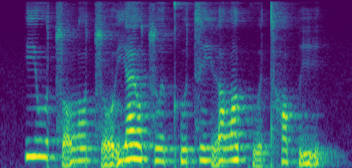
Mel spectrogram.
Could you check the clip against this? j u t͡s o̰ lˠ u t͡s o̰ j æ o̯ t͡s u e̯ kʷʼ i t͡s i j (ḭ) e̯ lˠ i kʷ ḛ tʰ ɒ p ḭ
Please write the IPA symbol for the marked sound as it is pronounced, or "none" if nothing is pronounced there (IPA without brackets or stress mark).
ḭ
